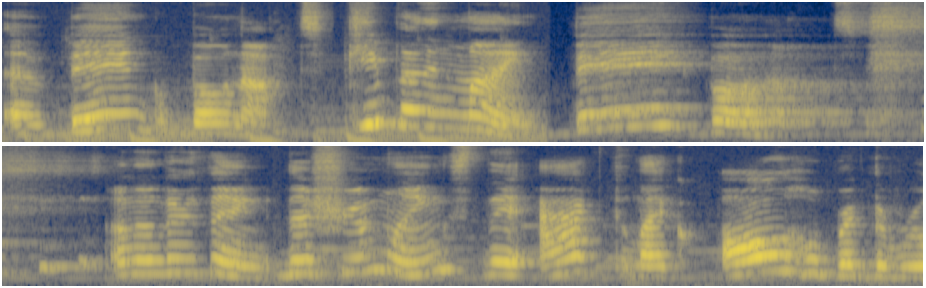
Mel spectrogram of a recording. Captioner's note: chuckle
